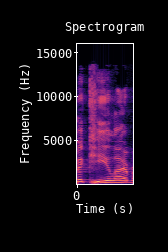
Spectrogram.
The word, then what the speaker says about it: Makila: I am Makila, rhymes with tequila.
